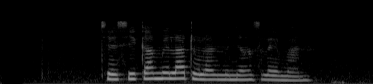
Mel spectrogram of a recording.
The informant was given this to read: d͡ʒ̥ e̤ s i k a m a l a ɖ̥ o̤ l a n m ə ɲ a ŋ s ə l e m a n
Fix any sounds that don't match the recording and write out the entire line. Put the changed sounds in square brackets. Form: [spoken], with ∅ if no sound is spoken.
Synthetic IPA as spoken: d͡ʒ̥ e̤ s i k a m [i] l a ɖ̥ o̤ l a n m ə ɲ a ŋ s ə l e m a n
